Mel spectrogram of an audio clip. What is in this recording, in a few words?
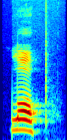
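"лоп", Komi, female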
